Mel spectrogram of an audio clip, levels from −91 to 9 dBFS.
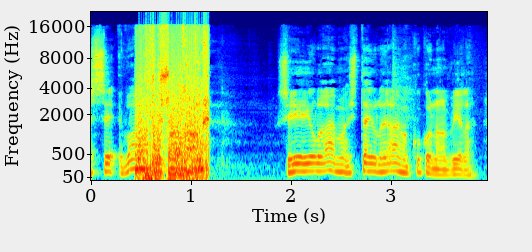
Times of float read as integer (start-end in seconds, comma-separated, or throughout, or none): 0.44-1.18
